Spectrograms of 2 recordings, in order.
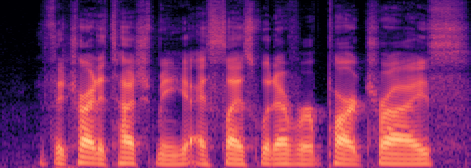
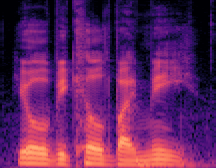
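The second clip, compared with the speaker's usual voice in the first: normal talking voice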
